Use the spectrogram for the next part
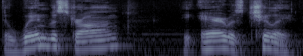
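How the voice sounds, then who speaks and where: A man voicing a friendly father telling a spooky campfire story to his kids, slow and dramatic. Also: medium pitch, expressive. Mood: storytelling.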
